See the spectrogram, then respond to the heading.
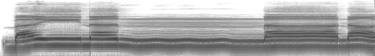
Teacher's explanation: nun bersabdu kena dengung kadarnya 2 harakat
